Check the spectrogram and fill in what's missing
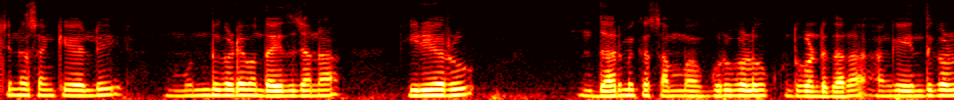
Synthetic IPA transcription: t͡ʃːinːɐsɐŋkʰjɛjɐlːi | mund̪uɡɐɽe̞o̞nd̪uɐjd̪ud͡ʒɐnɐ | iɾijɐɾu | d̪ʱaːɾmikɐsɐmɐɡuɾuɡɐɭukud̪uko̞ɳɖid̪aːɾɐɦɐŋɡe̞ind̪uɡɐɭu

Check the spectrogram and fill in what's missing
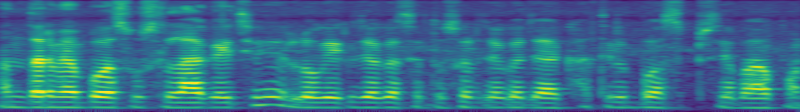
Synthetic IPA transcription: ənd̪əɾmebəsuslaɡət͡ʃʰɛlokekd͡ʒəɡəsẽd̪osəɾd͡ʒəɡəd͡ʒaekʰat̪ilbəspsebapən

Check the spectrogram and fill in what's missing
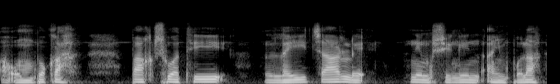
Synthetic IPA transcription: ʔa̰ʔɔmbɔkapak̚suat̪ʰi | lejt͡sarlɛʔ | nimsiŋina̰jmpɔla

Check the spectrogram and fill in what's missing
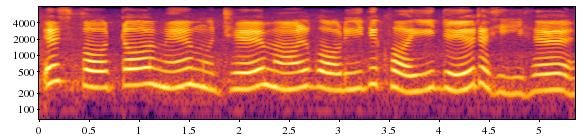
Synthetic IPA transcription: ɪspʰoːʈoːmẽːmʊd͡ʒʱeːmaːlɡaːɽiːd̪ɪkʰaːiːd̪eːɾəɦiːɦɛː

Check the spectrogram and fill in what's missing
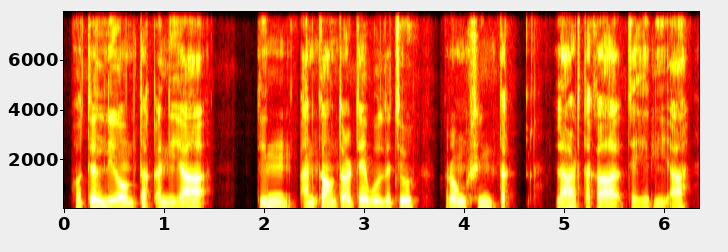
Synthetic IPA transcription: hɔt̪ɛlniʔɔmt̪ɐk̚ʔɐniʔaʔ | t̪inʔɐ̰nkawnt̪ɐrt̪ɛbuldɛt͡su | ɾɔŋʂiŋt̪ɐk̚ | lart̪ɐk̚aʔzɐjʔɐniʔaʔ

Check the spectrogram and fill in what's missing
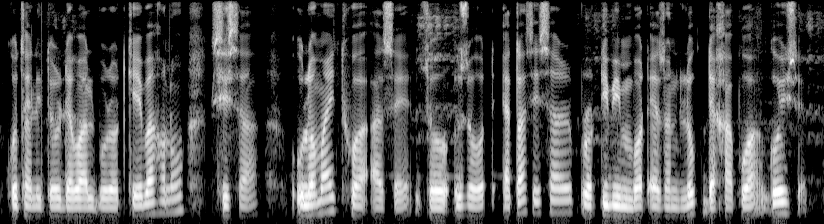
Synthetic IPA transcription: kʊtʰalitʊɹdɛbalbuɹɔtkejbaxɔnʊsisaṵlɔmajtʰʊwa̰ʔa̰sɛzotɛtasisaɹpɹotibimbɔtɛzɔnlʊk̚dɛxʰapʊwa̰ɡojsɛ̰

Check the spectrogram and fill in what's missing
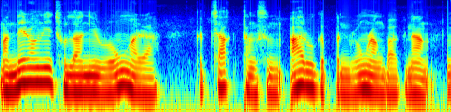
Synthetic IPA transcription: mandajɾaŋnit͡ʃʰulaniɾɔŋːaɾa | kɯt͡ʃak̚tʰaŋsɯmaɾuɡɯpɯnɾɔŋɾaŋbaɡɯnaŋ

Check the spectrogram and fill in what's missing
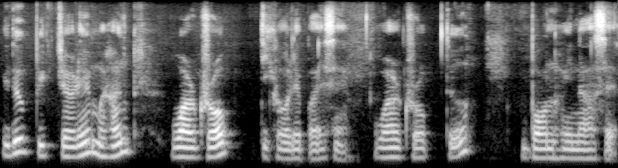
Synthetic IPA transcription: itupik̚t͡ʃɔɹɹɛmʊkʰan | waɹɡɹɔp̚ | d̥ikʰbɔlepajsɛ̃waɹdɹɔp̚tu | bɔnɦujnaːsɛ̰

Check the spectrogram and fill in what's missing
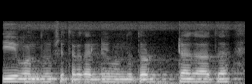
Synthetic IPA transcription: eond̪ukʂet̪ɾɐd̪ɐlːiond̪ud̪ɔɖːɐd̪aːd̪ɐ

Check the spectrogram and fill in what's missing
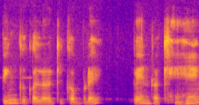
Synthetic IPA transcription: pɪ̃ŋkkɐləɾkekɐpɽe | pɛːnɾɐkʰeɦɛ̃ː

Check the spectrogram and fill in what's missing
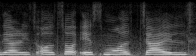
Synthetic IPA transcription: d̪eaɾizɔlsoʔesmɔlt͡ʃaɪlɖ

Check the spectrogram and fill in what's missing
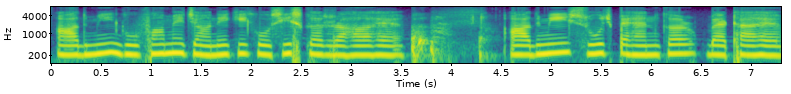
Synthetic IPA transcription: aːd̪miɡuːfamẽd͡ʒaːnekikoːʃɪʃkɐɾːɐɦaɦɛː | aːd̪misuːd͡ʒpɛɦɛnkəɾbɛːʈʰaɦɛː

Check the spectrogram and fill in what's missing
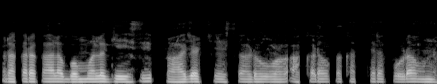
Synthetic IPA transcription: ɾɐkɐɾɐkaːlɐbomːɐlɐɡeːsipɾaːd͡ʒeʈ̚t͡ʃeːsaːɽuɐkːɐɽɐɔkɐkɐt̪ːɐɾɐkuːɽaːunːɐ

